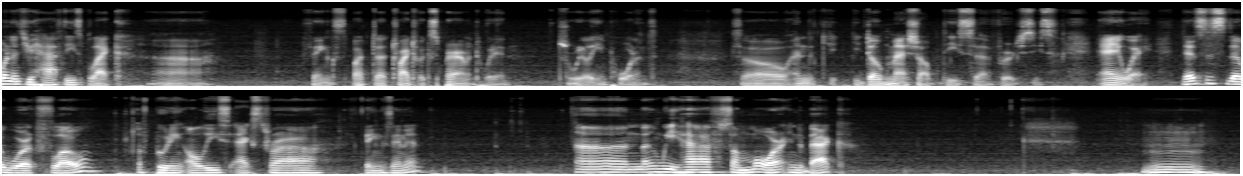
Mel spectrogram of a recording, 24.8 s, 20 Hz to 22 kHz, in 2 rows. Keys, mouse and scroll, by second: 4.8-6.4 drag, 6.4 middle click, 6.8-8.4 right drag, 7.1-8.4 middle drag, 8.0 Tab, 8.4 Tab, 8.8 Tab, 11.3 Tab, 13.5 KP_7, 16.7 Tab, 17.4 Tab, 17.5 right click, 18.3 Tab, 18.4 click, 18.9 KP_1, 19.8-21.7 middle drag, 22.9-24.2 middle drag, 23.1 Tab.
